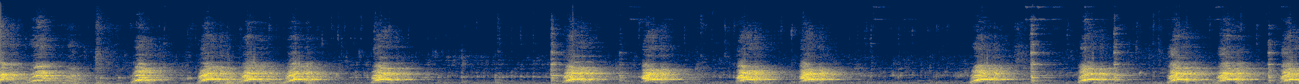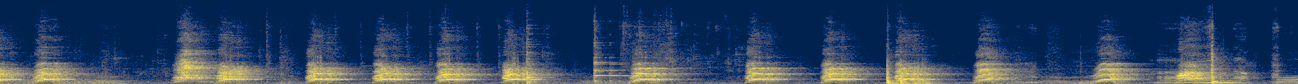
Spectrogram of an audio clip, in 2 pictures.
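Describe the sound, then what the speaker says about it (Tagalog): Two dogs bark repeatedly at close range in quick, uneven bursts, loud and nearly continuous across the whole stretch, with brief gaps between volleys. "Barkada na naman ang dalawang aso."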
